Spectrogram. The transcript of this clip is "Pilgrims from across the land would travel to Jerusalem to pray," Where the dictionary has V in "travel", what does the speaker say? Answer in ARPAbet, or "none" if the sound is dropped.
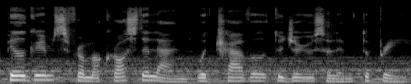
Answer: V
